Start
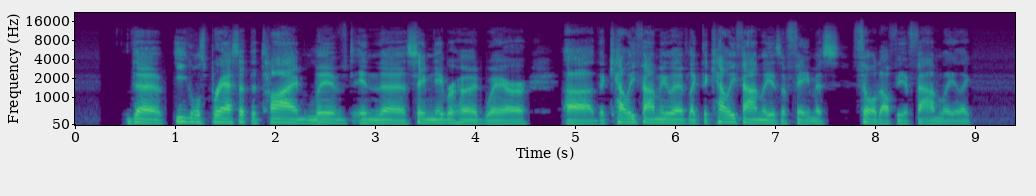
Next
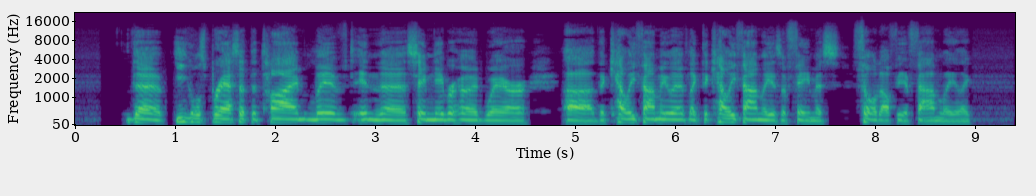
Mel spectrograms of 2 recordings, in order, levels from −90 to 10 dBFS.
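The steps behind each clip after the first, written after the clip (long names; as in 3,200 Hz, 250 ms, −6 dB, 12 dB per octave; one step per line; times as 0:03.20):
comb filter 4.7 ms, depth 90%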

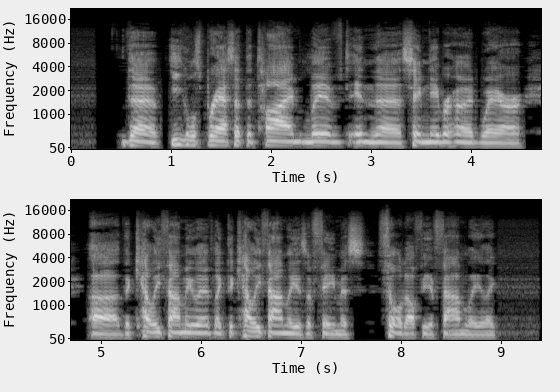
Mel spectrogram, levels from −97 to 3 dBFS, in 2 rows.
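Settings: no processing that can be heard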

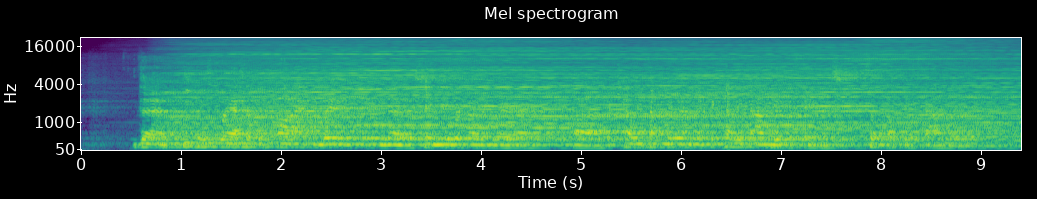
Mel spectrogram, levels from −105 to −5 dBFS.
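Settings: rotating-speaker cabinet horn 6.3 Hz
reverb with rising layers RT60 3.9 s, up +12 semitones, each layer −2 dB, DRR −0.5 dB
level +1.5 dB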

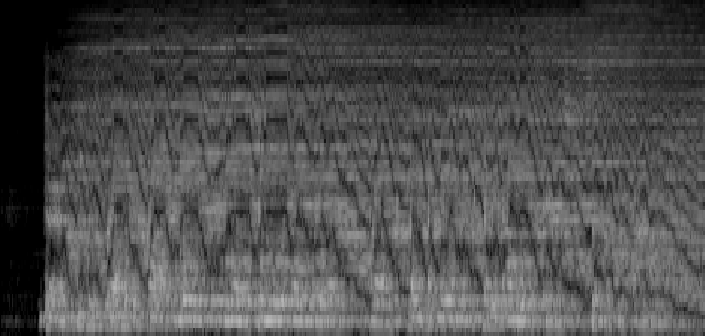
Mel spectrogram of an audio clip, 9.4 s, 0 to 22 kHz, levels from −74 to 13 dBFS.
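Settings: flanger swept by the level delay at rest 6 ms, full sweep at −11 dBFS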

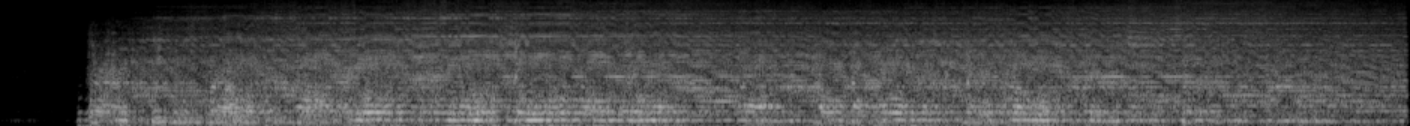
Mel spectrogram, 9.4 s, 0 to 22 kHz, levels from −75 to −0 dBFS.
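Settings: lower of the sound and its delayed copy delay 6.2 ms
on a send: single-tap delay 767 ms −9 dB
on the sum: level −8.5 dB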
